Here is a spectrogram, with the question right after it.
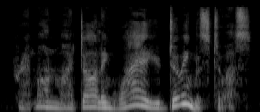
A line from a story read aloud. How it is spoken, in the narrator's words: whispered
